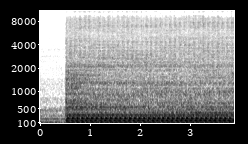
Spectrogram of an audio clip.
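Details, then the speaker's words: Daikin LP gas package unit after a rollout switch trip, burners cleaned and reassembled, inlet gas pressure 10.8: sudden whoosh as all burners light first time, then steady even roar, no delay or popping; normal ignition. "All the burners lighted first time this time. That was a whole lot better. They certainly let a whole lot faster that time."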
